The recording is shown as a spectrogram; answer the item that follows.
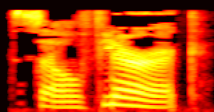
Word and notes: sulphuric: British English

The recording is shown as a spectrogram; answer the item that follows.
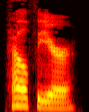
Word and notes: healthier: British English

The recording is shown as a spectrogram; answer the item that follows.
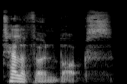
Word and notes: telephone box: British English

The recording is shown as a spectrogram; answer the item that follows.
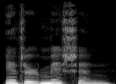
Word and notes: intermission: American English

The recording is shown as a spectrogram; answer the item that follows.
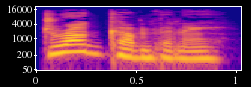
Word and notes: drug company: American English

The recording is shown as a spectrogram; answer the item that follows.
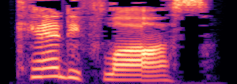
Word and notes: candy floss: British English

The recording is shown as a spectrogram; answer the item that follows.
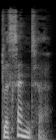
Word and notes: placenta: British English

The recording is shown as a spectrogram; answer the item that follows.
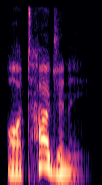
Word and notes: autogeny: British English

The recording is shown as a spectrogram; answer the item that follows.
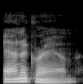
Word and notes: anagram: American English

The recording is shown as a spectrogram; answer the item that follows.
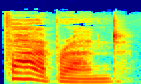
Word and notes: firebrand: British English

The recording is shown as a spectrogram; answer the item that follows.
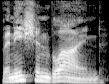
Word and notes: venetian blind: American English

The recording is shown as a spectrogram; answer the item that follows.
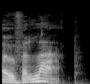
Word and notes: overlap: British English

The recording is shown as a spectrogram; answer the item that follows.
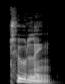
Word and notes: tooling: British English

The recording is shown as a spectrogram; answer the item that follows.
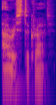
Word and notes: aristocrat: British English

